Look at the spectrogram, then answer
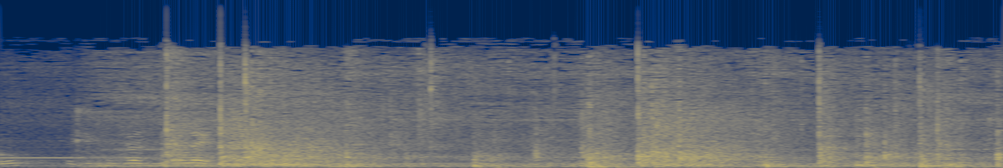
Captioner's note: loud clattering; door pops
